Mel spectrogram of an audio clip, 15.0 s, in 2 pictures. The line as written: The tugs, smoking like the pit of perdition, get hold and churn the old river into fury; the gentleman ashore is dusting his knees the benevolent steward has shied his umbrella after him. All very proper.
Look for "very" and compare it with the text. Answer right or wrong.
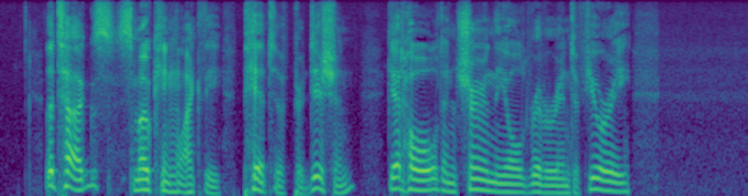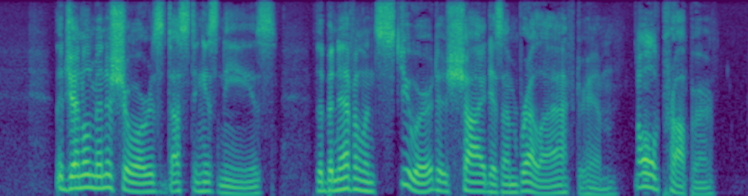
wrong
